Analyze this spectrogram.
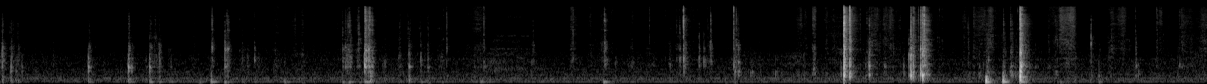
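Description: Plastic case of a Fluke 289 multimeter being pressed together and turned over in the hands: scattered light clicks and taps, with a few louder, sharper clicks about eight to ten seconds in.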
